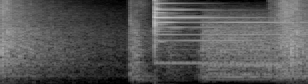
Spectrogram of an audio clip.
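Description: A wrestling ring bell is struck with a loud, sharp clang, its bright metallic tone ringing on and sustaining to the end, with no voices present.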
